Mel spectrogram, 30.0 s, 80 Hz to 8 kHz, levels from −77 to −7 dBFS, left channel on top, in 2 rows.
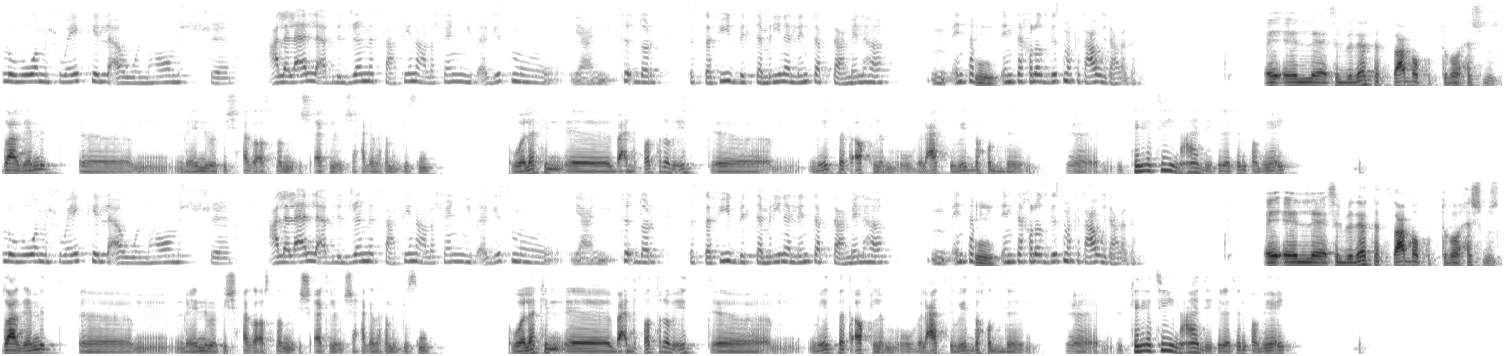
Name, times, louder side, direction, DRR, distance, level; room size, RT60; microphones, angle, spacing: voice 1, 0.0-6.7 7.0-8.8 9.3-11.4, equal, 5° right, 1.1 m, -42 dB
voice 2, 12.6-15.5 15.8-19.3 20.1-25.3 25.6-26.0 26.3-27.8, right 4 dB, 85° right, 0.7 m, -31 dB
10.5 x 9.6 x 3.5 m
head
